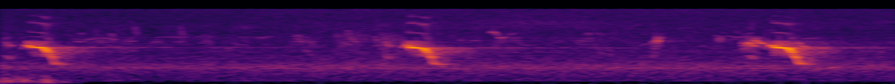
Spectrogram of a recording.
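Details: Black-headed oriole (Oriolus larvatus) in the morning gives three very clear, slurred whistles dropping sharply in pitch, about two seconds apart, over a constant quick high whistle, thought to be a pied wagtail on the river bank.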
